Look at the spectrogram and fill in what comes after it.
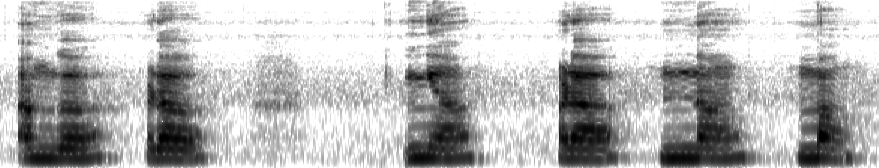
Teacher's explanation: इन सारे वर्णों का उच्चारण हम नाक से करते हैं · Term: नासिका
